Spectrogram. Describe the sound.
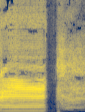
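A voice imitates a fire truck horn with a loud, steady, buzzy blast lasting almost a second, followed by a short gap and a second breathier, noisier honk.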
